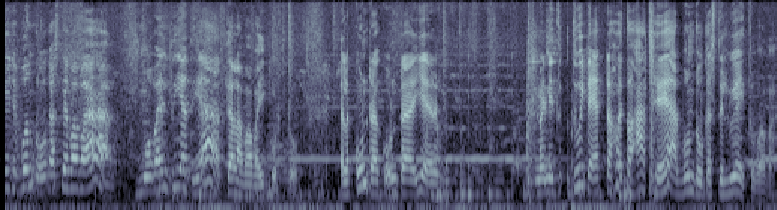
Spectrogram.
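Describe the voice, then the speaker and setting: A woman's voice: mid-range voice, expressive, fairly quick. A middle-aged woman with a rural Dhaka-area Bangladeshi accent, speaking plaintively and tearfully in grief. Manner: plaintive, repeatedly addressing the listener endearingly. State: tearful, grieving. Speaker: bereaved mother being interviewed. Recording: music laid under the voice.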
